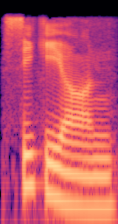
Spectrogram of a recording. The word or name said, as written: Sikyon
